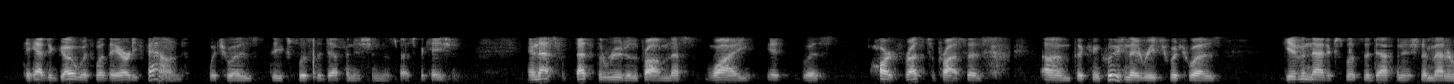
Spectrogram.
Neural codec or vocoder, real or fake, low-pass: none; real; 3.6 kHz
